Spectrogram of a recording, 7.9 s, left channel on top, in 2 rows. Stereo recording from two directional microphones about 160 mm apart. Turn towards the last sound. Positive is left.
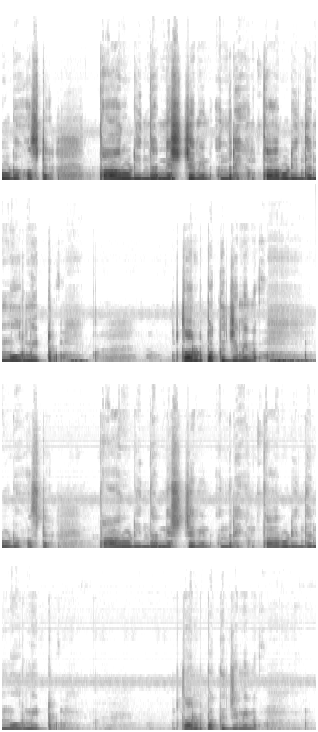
turn(degrees=30)  # may be behind; listen again after turning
